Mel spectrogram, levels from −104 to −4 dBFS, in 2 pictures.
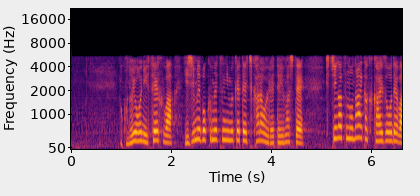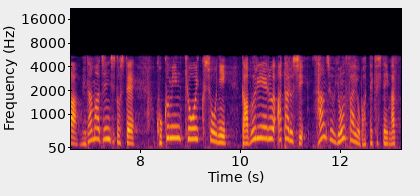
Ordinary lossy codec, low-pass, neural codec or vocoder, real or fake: none; 5.4 kHz; codec, 24 kHz, 3.1 kbps, DualCodec; fake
